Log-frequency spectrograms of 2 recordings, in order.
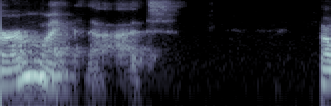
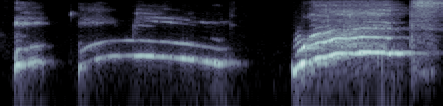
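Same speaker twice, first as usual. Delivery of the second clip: very high, breath-caught astonishment; stunned disbelief; much slower than usual. Real, not acted. Gift recipient to her friend, stunned disbelief. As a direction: squeak it out slowly, truly stunned.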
